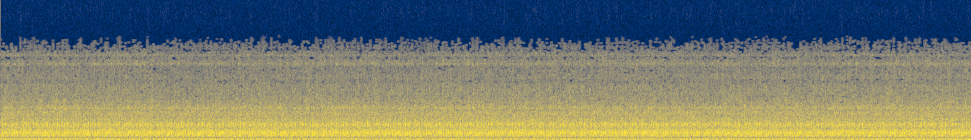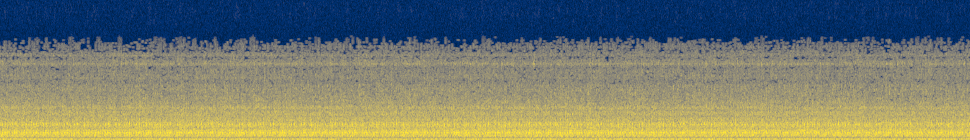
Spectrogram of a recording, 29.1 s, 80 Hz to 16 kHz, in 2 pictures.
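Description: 2001 Freightliner FL112 tri-axle dump truck's diesel engine idling steadily.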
